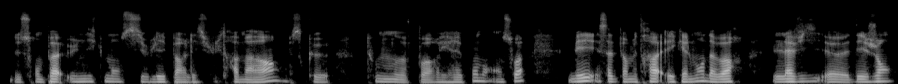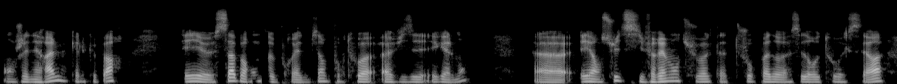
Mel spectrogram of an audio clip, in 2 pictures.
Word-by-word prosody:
ne - - -4
seront 120 +2 -3
pas 125 +3 +5
uniquement 130 0 -5
ciblées 120 0 -2
par 110 0 -1
les 105 -1 -6
ultramarins, 115 +9 +1
parce - - -3
que 110 -3 -7 0.3
tout 135 - -10
le 130 - -3
monde 120 -2 -2
va 105 - -3
pouvoir 110 0 -2
y 110 - -4
répondre 140 +8 -4
en 125 - -8
soi, 155 +8 0 0.4
mais, 145 +4 +4
ça 135 - +1
te 125 - -12
permettra, 125 +1 +3
également, 125 +5 0
d'avoir 130 -1 +4 0.3
l'avis, 130 +3 +2
heu, 115 -2 +1
des 120 +2 +2
gens 135 +3 +2
en 120 - -7
général, 125 +9 +2
quelque 130 - -9
part - - +2 0.6
et 135 0 +4
heu, 110 -2 0
ça, 160 +7 +6
par 130 -4 +1
contre, 145 +2 -11
ça 120 - -2
pourrait 110 +1 -4
être 105 - -11
bien 140 +6 -2
pour 120 -3 -13
toi 125 -3 +2
à 115 - +3
viser 115 0 -4
également, 115 -3 -2 0.7
heu 105 0 +4
et 130 +1 +4
ensuite, 130 +8 +1
si 125 - +2
vraiment 135 +7 +4
tu 150 - -7
vois 125 0 +1
que - - -21
tu - - -7
as - - -8
toujours 130 -2 -8
pas 120 - +1
de 120 - 0
r 115 - +1
assez 115 +3 -4
de 120 - +2
retours 115 +1 -4
et - - -9
cetera, 140 +5 +4
125 Hz, 220 wpm, -27 LUFS, 115-135 Hz, 0.7 s, ça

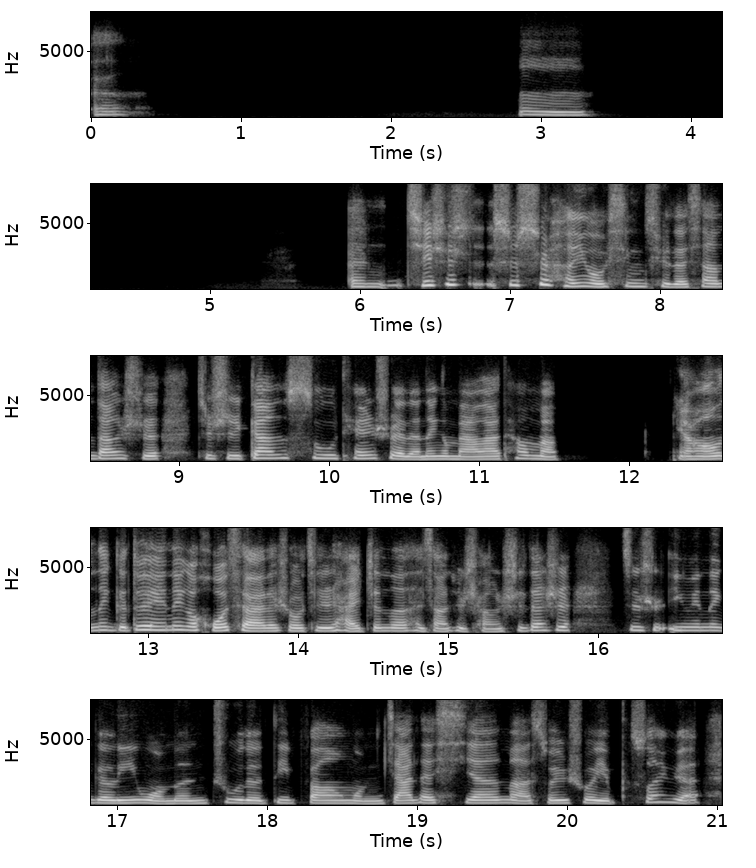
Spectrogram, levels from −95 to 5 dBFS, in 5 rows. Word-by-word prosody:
呃。 230 +8 -11 2.5
嗯。 215 -3 -5 2.6
嗯， 230 +9 -5
其 325 +1 +4
实 370 +3 +4
是 395 0 -7
是 350 - +1
是 370 +3 +4
很 270 -8 0
有 230 -3 +2
兴 240 +1 -5
趣 225 -1 -2
的， 205 - +3
像 225 +1 -1
当 240 +1 +2
时 215 -2 0 0.2
就 - - -7
是 230 0 -1
甘 260 +3 +2
肃 255 -2 -3
天 240 +2 -4
水 235 -3 +1
的 195 -2 +1
那 200 +1 +1
个 205 - +2
麻 190 -2 +1
辣 195 +1 +3
烫 245 +3 -5
嘛， 200 -5 +1 0.8
然 200 -2 0
后 200 +2 +4
那 260 +3 -2
个 245 -2 +2
对， 290 0 +4
那 290 +1 0
个 255 - +3
火 235 -2 +4
起 250 - -1
来 210 -2 +7
的 215 +1 +1
时 225 - -1
候 210 - +3
其 215 0 +3
实 220 - +3
还 195 -7 +2
真 220 +3 -2
的 215 -1 +2
很 215 -2 -3
想 190 -1 -1
去 205 - 0
尝 180 -1 -5
试。 220 - -5
但 245 +2 0
是 255 -1 0 0.3
就 260 - -4
是 245 - -3
因 245 -8 -2
为 245 - -3
那 240 0 -3
个 220 -2 +2
离 205 +1 +4
我 210 -4 +2
们 185 +2 -1
住 225 +1 -3
的 205 -2 +3
地 205 +2 -7
方， 195 0 0
我 185 - -2
们 170 +1 -4
家 195 +1 +1
在 210 0 0
西 220 +1 -5
安 210 0 +2
嘛， 205 -5 0
所 200 +2 -3
以 205 - +3
说 215 +1 -2
也 190 -3 +4
不 - - -19
算 260 0 -5
远， 225 - -1
220 Hz, 230 characters per minute, -22 LUFS, 205-245 Hz, 2.6 s, 来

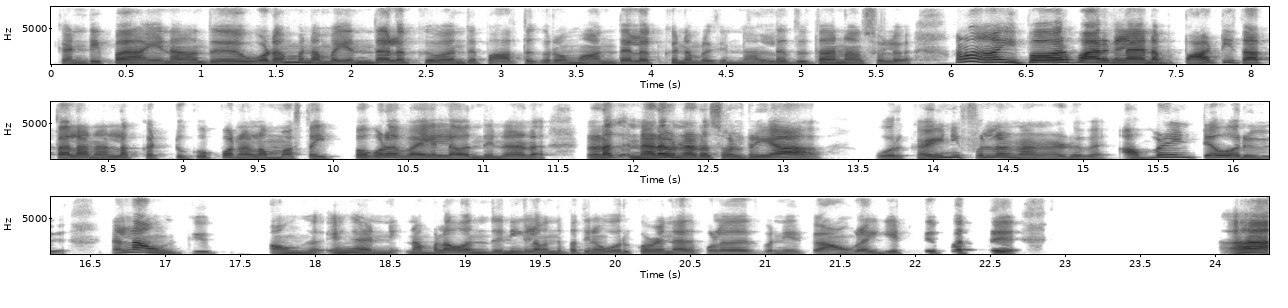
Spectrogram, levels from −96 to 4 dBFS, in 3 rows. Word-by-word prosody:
கண்டிப்பா. 215 +3 0 0.2
ஏன்னா 225 +4 -1
வந்து, 220 0 -4 0.3
ஒடம்பு 260 +6 +2
நம்ம 225 -3 -1
எந்த 230 +4 -4
அளவுக்கு 240 +1 -2
வந்து 210 -1 -6
பார்த்துக்கிறோமோ, 195 +2 -5
அந்த 190 +1 -10
அளவுக்கு 205 +4 -4
நம்மளுக்கு 180 -3 -7
நல்லது 220 +6 -7
தான் 225 0 +2
நான் 190 -2 -4
சொல்லுவேன், 180 0 -6 0.3
ஆனா - - +7 0.3
இப்போ 295 +3 +6
வர 320 - +11
பாருங்களேன் 255 -3 +8
நம்ம 220 -3 -3
பாட்டி 255 +5 +3
தாத்தாலாம், 235 +1 +3
நல்லா 225 +4 -2
கட்டுக்கோப்பா 220 +6 -5
நல்லா 220 +1 -1
மஸ்தா 180 +5 -5
இப்போ 205 +5 -5
கூட 270 +2 +3
வயல்ல 230 +2 +1
வந்து 225 +2 -6
நட 195 +1 -1 0.4
நட 215 +4 +5 0.3
"நடவு 270 +5 +8
நட 245 0 +5
சொல்றியா? 240 +2 +3 0.6
ஒரு 180 0 -5
கழனி 260 +8 0
ஃபுல்லா 275 0 -1
நான் 205 -3 -2
நடுவேன்" 185 -3 -8 0.2
அப்படின்ட்டு 280 +1 -3
ஒரு, 245 -2 -3 0.5
நல்லா 300 +6 +3
அவங்களுக்கு 235 -6 -5 0.5
அவங்க 220 +3 -5 0.2
ஏங்க 250 +2 -2 0.4
நம்மளாம் 240 +5 -2
வந்து 230 0 -6
"நீங்கள்லாம் 215 0 -4
வந்து 220 0 -9
பார்த்திங்கன்னா, 205 -1 -7
ஒரு 205 - -8
கொழந்தை" 215 0 -3
அது 200 - -8
போல 195 -1 -7
தான் 195 0 -2
இது 195 - -18
பண்ணியிருப்போம் 180 -2 -6
அவங்களலாம் 195 +6 -5
8 185 +5 -9 0.2
10 215 +3 -1 1.6
ஆ - - +7
220 Hz, 155 wpm, -23 LUFS, 200-245 Hz, 1.6 s, வர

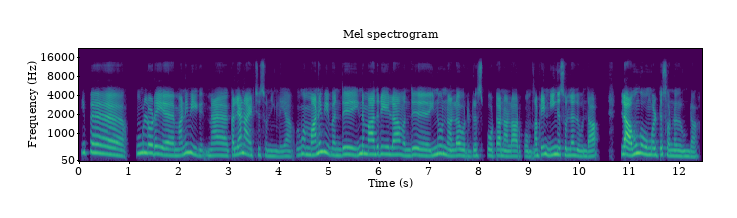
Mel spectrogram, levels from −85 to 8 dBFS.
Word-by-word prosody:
இப்ப 320 +1 -4 0.9
உங்களுடைய 295 -3 +2 0.4
மனைவிக்கு 255 -4 0 0.2
மா 215 +1 -1 0.3
கல்யாணம் 275 +5 +3
ஆயிடுச்சுன்னு 225 -1 -3
சொன்னீங்கல்லையா 190 -2 -7 0.2
உங்க 260 +4 -5
மனைவி 325 +8 +4
வந்து 220 +3 -2 0.2
இந்த 280 +1 +2
மாதிரிலாம் 250 -1 +1
வந்து 210 +3 -2 0.4
இன்னும் 265 +1 -1
நல்ல 210 +2 0
ஒரு 200 -2 -7
ட்ரெஸ் 200 0 -5
போட்டா 210 0 -2
நல்லாருக்கும் 185 -1 -4
அப்படின்னு 240 +3 0
நீங்க 250 0 +3
சொன்னது 220 -2 -2
உண்டா, 185 0 -2 0.5
இல்ல 265 0 +6
அவங்க 290 +6 +4
உங்கள்ட்ட 235 -1 -2
சொன்னது 200 -1 -2
உண்டா. 180 -2 -5
230 Hz, 135 wpm, -25 LUFS, 200-260 Hz, 0.9 s, இல்ல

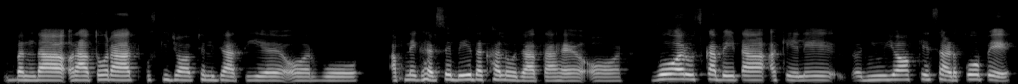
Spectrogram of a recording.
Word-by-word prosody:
बंदा 195 -1 +4
रातों-रात 195 0 +3
उसकी 205 +2 -9
जॉब 195 -2 -1
चली 200 -3 -5
जाती 190 -1 -3
है 185 -1 0
और 180 0 -4
वो 180 0 -4 0.5
अपने 215 +4 -4
घर 205 -1 +1
से 195 +4 +1
बेदखल 215 0 +2
हो 195 -2 0
जाता 175 0 -1
है 170 0 -2
और 170 0 -7 0.3
वो 230 +3 +6
और 240 0 +6
उसका 225 0 0
बेटा 200 -1 +1
अकेले 195 0 -5
अ, - - -13 0.3
न्यू 200 +2 -3
यॉर्क 220 +1 0
के 225 - -1
सड़कों 220 0 +1
पे, 190 -6 0
200 Hz, 165 wpm, -21 LUFS, 185-215 Hz, 0.5 s, वो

